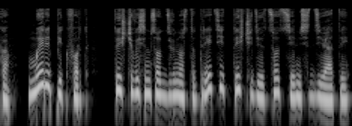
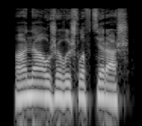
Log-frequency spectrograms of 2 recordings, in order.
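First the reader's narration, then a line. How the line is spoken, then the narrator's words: Contemptuous, through gritted teeth. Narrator (Russian): презрительно процедил Шенберг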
